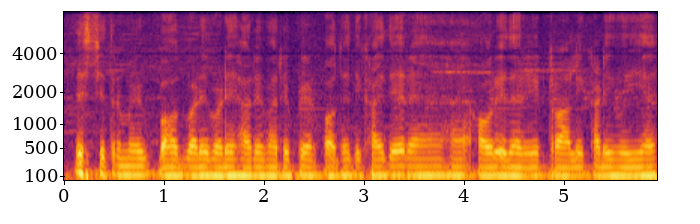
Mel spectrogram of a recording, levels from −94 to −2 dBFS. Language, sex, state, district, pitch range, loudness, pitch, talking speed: Hindi, male, Punjab, Pathankot, 105-110 Hz, -15 LUFS, 110 Hz, 180 wpm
